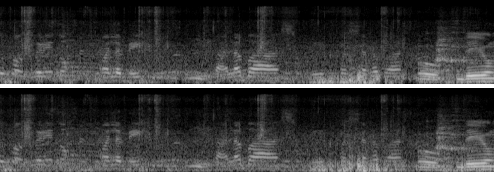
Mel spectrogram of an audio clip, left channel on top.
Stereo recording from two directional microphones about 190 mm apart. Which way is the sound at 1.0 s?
50° left (ahead or behind).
